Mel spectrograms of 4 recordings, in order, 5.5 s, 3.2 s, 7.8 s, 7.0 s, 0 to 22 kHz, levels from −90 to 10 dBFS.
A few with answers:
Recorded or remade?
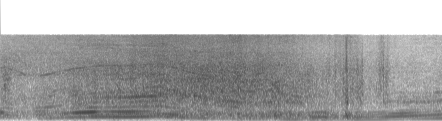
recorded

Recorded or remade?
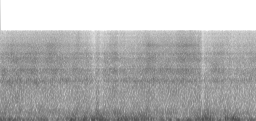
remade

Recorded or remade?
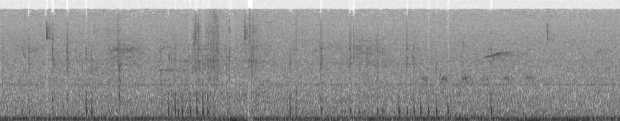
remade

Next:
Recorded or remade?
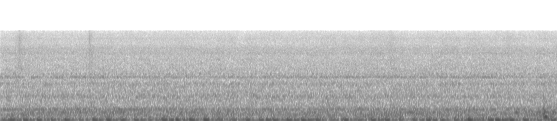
remade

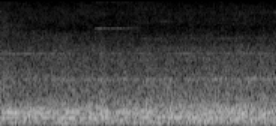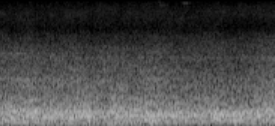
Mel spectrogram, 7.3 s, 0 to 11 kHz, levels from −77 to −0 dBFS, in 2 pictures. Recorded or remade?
recorded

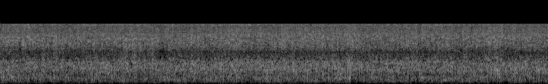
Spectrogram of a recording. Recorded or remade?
remade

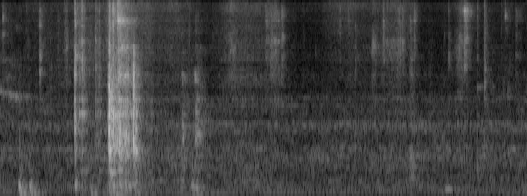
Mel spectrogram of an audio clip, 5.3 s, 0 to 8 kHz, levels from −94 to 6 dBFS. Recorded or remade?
remade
